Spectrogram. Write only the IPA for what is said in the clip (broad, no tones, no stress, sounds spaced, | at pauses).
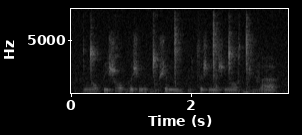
ŋ͡ǀ ɔ p e ʃ ʁ o ɡʷ ɜ ʃ ŋʷ e ɡ͡ǀ u ʃ ɜ ŋ͡ǀ i p u t͡s ɐ ʃ ŋ͡ǀ a ʃ ŋ͡ǀ ɔ ʁ ɡ͡ǀ i v a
